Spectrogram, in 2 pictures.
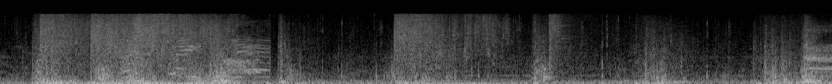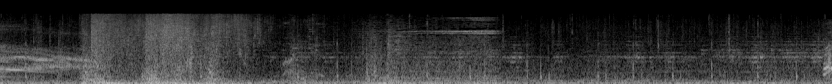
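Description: Blades swing and strike in a fight, with heavy whooshes and thuds.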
